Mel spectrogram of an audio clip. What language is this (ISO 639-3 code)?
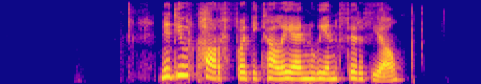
cym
